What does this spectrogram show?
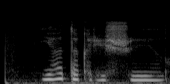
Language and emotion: Russian, sad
